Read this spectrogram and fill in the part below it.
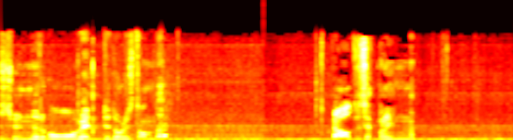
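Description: A man speaks close by inside a car.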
